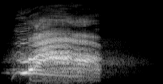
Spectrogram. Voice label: Female Elemental Death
